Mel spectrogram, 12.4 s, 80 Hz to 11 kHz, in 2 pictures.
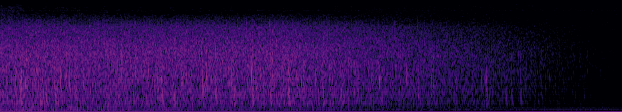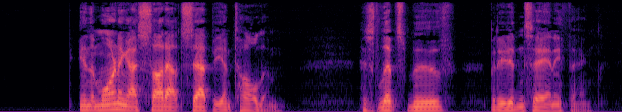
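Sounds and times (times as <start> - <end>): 
steady rain pattering against window panes: 0.0 - 6.0
speech: 7.0 - 9.1, 9.8 - 12.2.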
